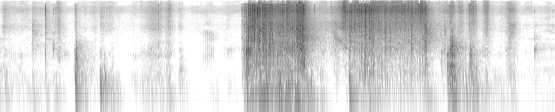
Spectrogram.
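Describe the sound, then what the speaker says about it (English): Tarot cards being shuffled by hand, a few short riffles followed by a long, loud burst of fluttering card noise, close up. "Let's give this a little bit more of a shuffle"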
